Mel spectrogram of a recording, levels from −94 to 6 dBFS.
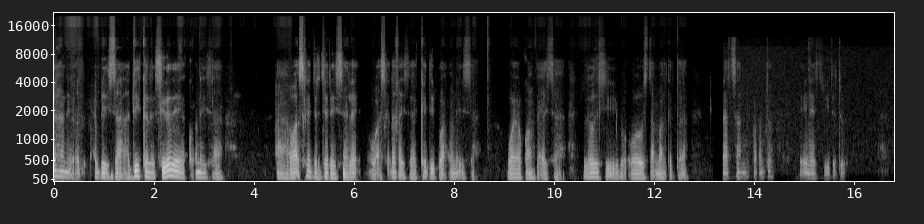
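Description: Throughout the speech there is plainly audible Opus compression, likely at a low rate in hybrid mode, which fits about 16 kbps. It sounds grainy and hoarse. A spectrogram shows smeared, noise-filled upper bands that still reach 20.1 kHz.

At 13.18 s the input likely switched to a poorer device. A gap of 200 ms appears as a flat stretch in the waveform, and then the sound turns duller and a little quieter. A spectrogram shows everything above 11.6 kHz cut off and a new noise floor sitting roughly 30 dB under the speech.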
